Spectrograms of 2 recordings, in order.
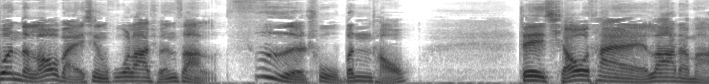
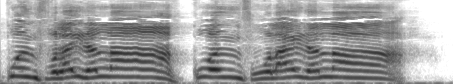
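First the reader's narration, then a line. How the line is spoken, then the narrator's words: Distant shout. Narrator (Chinese): 远处一阵跑步声，有人大喊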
